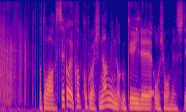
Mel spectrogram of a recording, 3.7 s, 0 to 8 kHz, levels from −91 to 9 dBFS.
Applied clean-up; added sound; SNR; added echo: neural diffusion model UNIVERSE++.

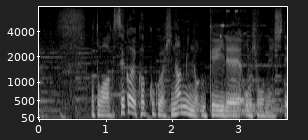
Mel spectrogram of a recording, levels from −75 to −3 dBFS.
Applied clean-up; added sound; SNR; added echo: none; none; none; none.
